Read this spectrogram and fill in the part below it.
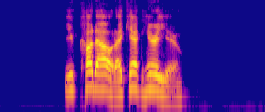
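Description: A man speaks cheerfully over an online call.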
